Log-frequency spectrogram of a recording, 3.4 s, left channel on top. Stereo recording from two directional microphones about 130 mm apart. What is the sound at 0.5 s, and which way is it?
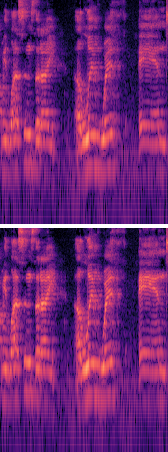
Speech, 15° right (ahead or behind).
